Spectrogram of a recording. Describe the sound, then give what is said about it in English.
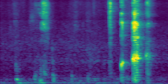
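A person makes a few short, croaky guttural noises imitating a frog, the last bursts louder and rougher than the soft grunts before them. “like a ribbit, ribbit.”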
